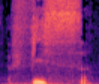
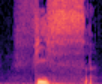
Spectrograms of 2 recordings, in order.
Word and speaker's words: fils: So it's le, and then even if you've got this L, well, basically you don't pronounce it, and then strangely you pronounce the final S. Le fils. Le fils.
